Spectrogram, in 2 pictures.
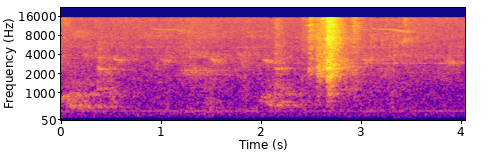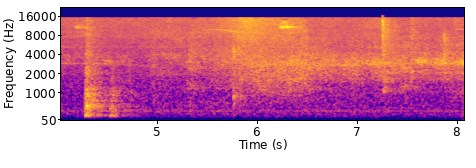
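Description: Alternate-nostril breathing in surya bhedana pranayama, with one nostril held shut: a sharp hissing nasal breath a little past two and a half seconds in, a shorter, lower puff of breath just after four seconds, then softer breathing.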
